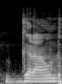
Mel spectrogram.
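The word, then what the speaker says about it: ground: गया ग्राउंड हो गया जी आर ओ यू एन डी ग्राउंड हो गया या जी से ग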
